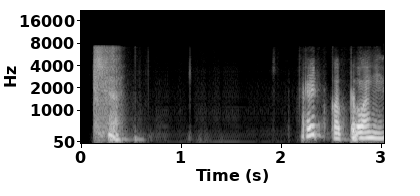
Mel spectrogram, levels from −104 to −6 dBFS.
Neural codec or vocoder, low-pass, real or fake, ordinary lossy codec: codec, 16 kHz, 1 kbps, FreqCodec, smaller model; 7.2 kHz; fake; none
